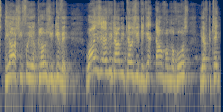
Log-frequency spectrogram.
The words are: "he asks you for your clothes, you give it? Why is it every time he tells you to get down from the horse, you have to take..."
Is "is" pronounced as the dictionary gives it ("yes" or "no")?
yes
